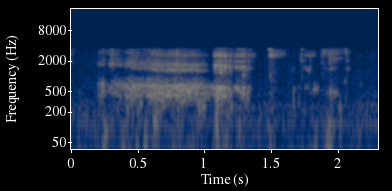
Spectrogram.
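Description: Faint sounds of a man drinking water from a stainless steel tumbler: a drawn-out breathy sip, then a few short swallows just after a second in.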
